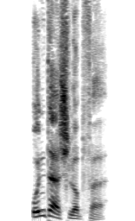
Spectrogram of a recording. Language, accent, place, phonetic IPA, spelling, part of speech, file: German, Germany, Berlin, [ˈʊntɐˌʃlʊp͡fə], Unterschlupfe, noun, De-Unterschlupfe.ogg
- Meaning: dative of Unterschlupf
